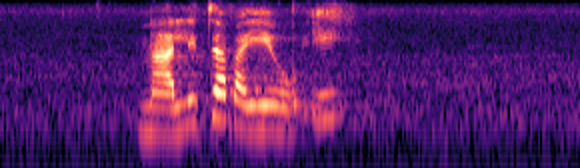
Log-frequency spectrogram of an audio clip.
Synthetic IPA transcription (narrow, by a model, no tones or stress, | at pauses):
nalɪtʼabajeɔʔɪ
